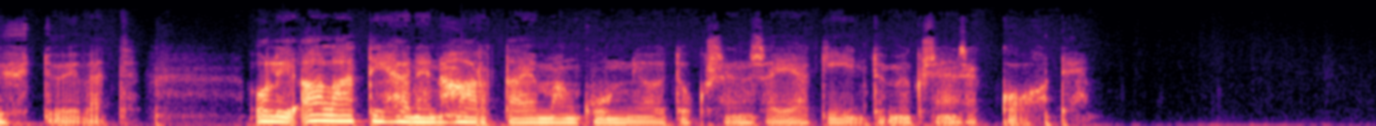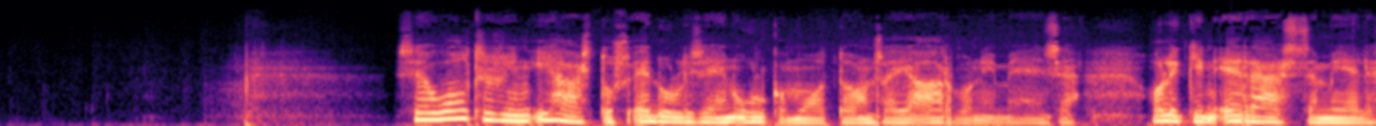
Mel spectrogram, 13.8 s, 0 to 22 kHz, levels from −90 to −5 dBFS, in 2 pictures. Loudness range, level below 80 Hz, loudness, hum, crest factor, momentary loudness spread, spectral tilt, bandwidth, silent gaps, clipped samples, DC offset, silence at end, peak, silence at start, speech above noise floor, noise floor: 14 LU; -38 dBFS; -12 LUFS; none; 12 dB; 16 LU; -8 dB/octave; 12.5 kHz; none; under 0.1%; under 0.1%; 0 s; 0 dBFS; 0 s; 48 dB; -60 dBFS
